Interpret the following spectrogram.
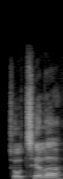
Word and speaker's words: tortilla: that Sorry, tortilla.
